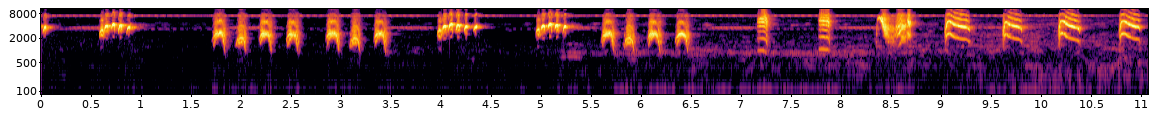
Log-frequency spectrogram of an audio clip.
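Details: Long-tailed shrike in lively song, used to get untrained shrikes singing. Varied phrases of repeated sharp chirps and buzzy notes in groups of three or four, ending with a series of quick falling whistles.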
